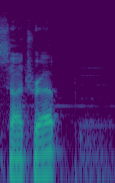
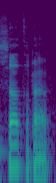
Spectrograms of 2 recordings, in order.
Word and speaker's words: satrap: Al zadal Khan T he pronounces satrap I just keep pronouncing it Saturday I'm an idiot that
